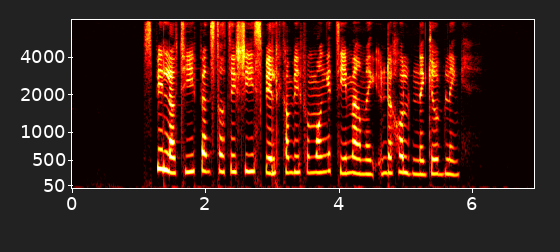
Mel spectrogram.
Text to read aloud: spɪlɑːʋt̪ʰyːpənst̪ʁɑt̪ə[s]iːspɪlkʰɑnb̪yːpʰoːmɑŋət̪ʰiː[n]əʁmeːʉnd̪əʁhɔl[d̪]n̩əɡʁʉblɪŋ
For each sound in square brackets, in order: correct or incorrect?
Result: incorrect: ʃ, incorrect: m, correct

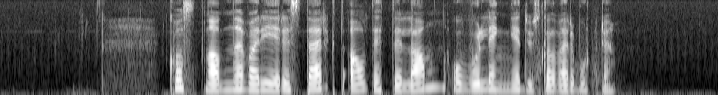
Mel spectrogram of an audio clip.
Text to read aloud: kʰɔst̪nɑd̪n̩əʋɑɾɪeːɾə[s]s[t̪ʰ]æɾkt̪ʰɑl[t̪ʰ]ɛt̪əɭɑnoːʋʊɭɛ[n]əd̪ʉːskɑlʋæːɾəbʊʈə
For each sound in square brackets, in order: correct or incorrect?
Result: correct, incorrect: t̪, incorrect: t̪, incorrect: ŋ

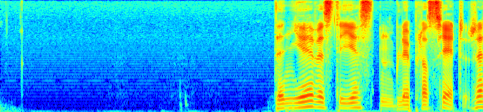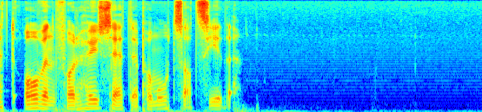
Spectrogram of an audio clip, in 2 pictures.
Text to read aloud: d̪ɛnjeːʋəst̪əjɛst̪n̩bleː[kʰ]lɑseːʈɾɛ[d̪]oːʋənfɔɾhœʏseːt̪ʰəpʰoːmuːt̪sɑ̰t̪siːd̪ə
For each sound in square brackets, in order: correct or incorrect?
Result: incorrect: pʰ, incorrect: t̪

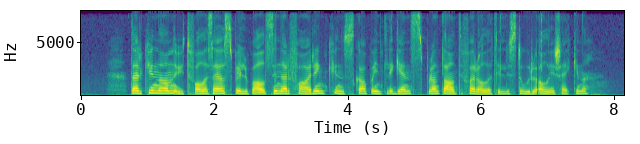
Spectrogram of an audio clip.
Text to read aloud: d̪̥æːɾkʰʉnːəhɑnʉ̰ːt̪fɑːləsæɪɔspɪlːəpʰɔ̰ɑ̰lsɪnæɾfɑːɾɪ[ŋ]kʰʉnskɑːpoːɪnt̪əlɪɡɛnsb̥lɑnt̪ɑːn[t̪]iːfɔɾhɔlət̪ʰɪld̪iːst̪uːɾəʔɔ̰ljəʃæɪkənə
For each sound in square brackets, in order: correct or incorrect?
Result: correct, correct

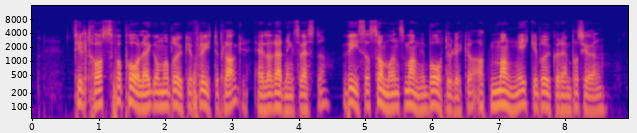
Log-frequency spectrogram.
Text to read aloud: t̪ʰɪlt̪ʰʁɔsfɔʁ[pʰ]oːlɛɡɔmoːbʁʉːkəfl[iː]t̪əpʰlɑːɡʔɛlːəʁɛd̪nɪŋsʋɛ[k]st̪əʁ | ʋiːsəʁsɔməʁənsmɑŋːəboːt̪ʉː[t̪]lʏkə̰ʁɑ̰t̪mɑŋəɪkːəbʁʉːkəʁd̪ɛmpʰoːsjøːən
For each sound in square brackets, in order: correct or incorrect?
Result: correct, incorrect: yː, incorrect: none, incorrect: none

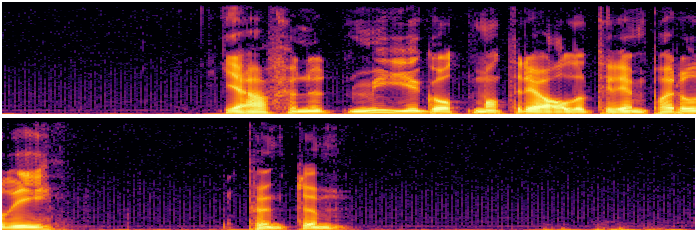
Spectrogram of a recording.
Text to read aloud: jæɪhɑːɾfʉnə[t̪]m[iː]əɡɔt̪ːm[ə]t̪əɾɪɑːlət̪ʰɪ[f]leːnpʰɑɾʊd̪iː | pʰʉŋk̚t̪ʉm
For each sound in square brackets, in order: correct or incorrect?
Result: correct, incorrect: yː, incorrect: ɑ, incorrect: none

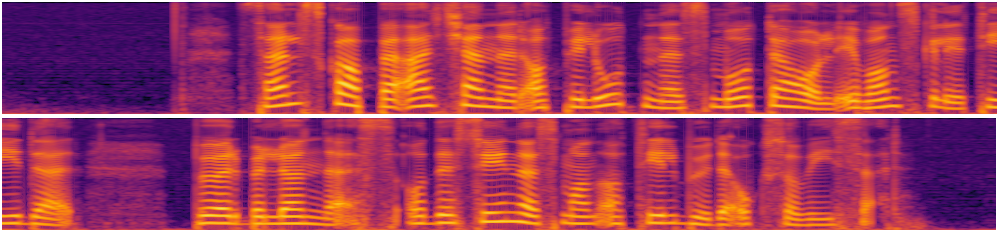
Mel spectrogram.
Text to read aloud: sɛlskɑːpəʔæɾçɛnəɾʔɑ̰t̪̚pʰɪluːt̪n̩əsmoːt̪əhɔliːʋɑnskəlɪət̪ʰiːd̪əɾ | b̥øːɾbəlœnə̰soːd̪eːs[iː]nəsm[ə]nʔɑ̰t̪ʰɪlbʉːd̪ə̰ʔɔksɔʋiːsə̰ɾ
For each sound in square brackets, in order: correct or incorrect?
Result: incorrect: yː, incorrect: ɑ

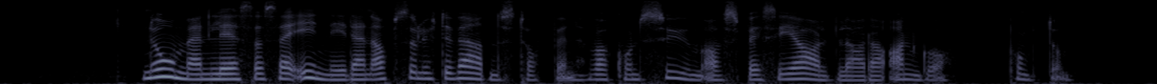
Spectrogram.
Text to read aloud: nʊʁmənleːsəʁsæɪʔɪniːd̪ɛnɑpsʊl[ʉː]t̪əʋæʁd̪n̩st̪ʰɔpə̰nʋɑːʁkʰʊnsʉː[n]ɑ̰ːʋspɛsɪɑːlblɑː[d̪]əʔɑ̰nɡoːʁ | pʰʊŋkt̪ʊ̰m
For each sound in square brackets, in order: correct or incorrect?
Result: incorrect: ʉ, incorrect: m, correct

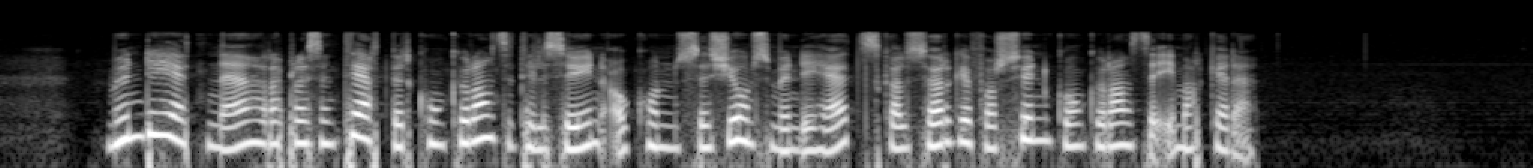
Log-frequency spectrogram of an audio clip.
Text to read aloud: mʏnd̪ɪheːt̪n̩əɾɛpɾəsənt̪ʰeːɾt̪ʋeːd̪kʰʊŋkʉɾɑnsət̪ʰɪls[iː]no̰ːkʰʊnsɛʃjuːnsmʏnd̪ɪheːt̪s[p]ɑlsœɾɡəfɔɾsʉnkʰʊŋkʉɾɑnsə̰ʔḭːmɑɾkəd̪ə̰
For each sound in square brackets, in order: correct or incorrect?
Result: incorrect: yː, incorrect: k

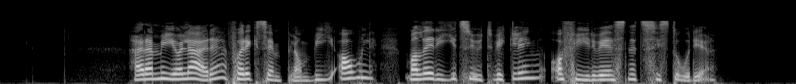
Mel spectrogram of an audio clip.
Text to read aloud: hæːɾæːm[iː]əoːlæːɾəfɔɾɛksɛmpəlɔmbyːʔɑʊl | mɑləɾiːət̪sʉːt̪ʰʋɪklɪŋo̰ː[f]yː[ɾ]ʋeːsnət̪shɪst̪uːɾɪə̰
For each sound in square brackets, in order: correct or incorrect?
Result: incorrect: yː, correct, correct

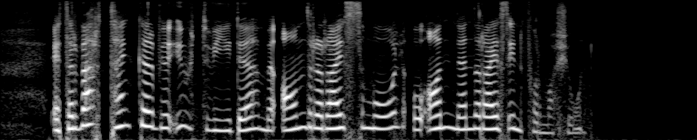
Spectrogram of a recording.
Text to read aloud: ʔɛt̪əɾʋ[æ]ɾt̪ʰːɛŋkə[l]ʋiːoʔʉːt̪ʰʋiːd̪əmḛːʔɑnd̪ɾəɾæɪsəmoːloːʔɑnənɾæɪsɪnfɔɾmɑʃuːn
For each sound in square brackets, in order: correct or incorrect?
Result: correct, incorrect: ɾ

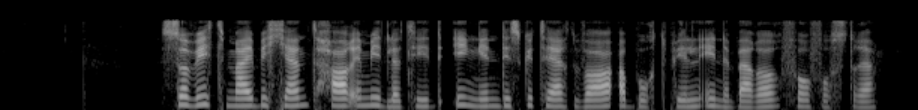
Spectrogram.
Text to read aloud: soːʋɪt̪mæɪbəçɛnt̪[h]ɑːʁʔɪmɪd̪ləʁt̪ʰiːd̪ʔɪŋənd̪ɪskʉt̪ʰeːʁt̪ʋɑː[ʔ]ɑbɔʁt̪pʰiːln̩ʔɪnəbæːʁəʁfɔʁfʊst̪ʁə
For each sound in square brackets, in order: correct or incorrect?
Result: correct, correct

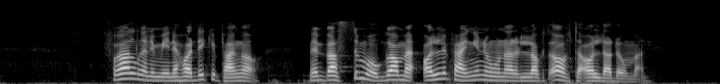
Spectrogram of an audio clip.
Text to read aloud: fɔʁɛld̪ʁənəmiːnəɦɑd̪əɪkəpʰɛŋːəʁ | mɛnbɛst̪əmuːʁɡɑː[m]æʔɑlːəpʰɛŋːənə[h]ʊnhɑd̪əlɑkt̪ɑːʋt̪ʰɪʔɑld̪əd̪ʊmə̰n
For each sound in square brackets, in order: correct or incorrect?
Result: correct, correct

